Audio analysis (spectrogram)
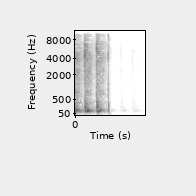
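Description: Three quick, loud knocks in a rapid burst, like a fist rapping hard on a wooden door, followed by near silence with a few faint low thuds.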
